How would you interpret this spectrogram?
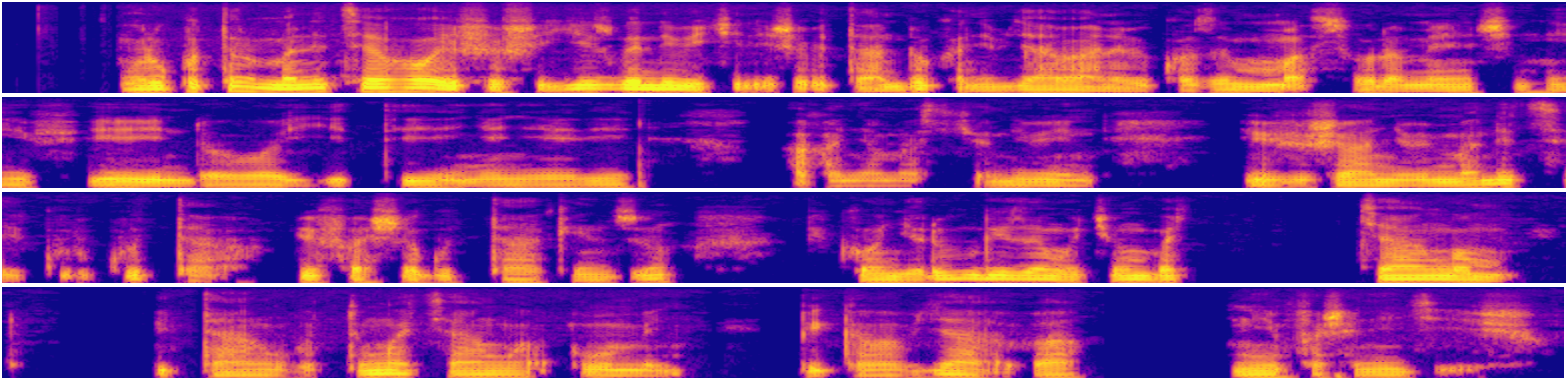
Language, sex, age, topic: Kinyarwanda, male, 25-35, education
